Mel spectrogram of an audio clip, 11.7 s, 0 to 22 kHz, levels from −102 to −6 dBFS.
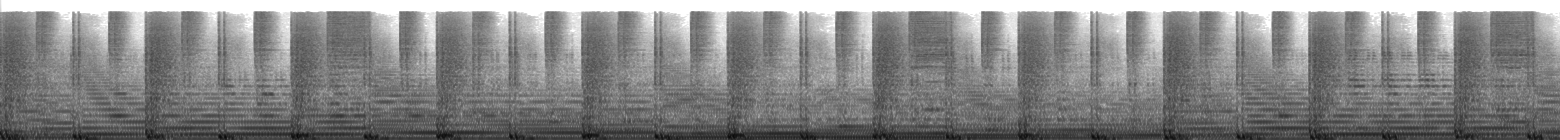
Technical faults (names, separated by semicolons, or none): channel delay (doubling)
